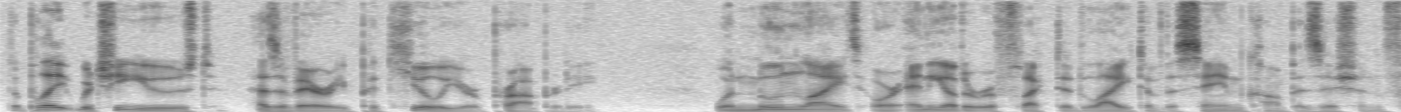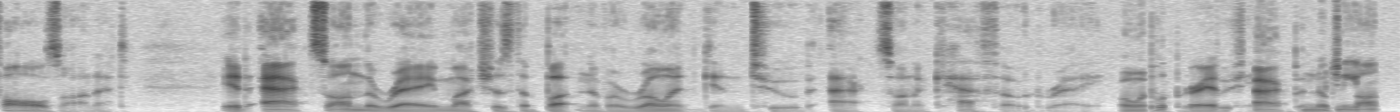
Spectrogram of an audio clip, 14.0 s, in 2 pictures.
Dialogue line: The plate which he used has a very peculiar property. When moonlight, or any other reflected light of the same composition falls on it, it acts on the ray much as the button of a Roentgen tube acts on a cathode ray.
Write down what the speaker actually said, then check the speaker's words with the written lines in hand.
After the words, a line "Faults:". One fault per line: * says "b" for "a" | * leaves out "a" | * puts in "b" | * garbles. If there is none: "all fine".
The plate which he used has a very peculiar property. When moonlight, or any other reflected light of the same composition falls on it, it acts on the ray much as the button of a Roentgen tube acts on a cathode ray. [garbled]
Faults:
* garbles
